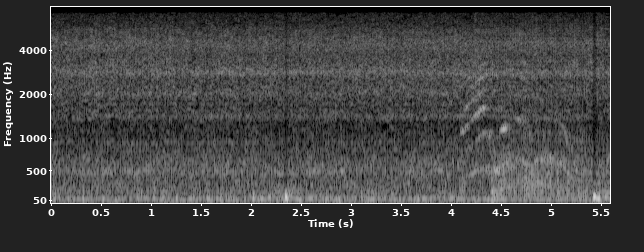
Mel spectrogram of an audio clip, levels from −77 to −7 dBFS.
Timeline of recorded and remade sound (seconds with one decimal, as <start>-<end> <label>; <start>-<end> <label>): 0.0-5.6 remade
